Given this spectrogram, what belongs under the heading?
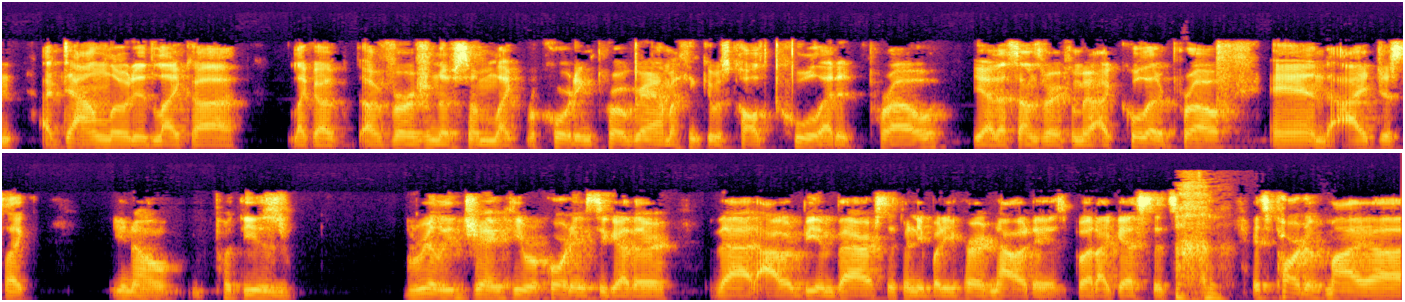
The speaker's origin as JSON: {"language": "English", "area": "Long Island", "region": "New York", "country": "United States", "tie": "born or raised there", "said": "I grew up in Long Island. I live in New York City now"}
